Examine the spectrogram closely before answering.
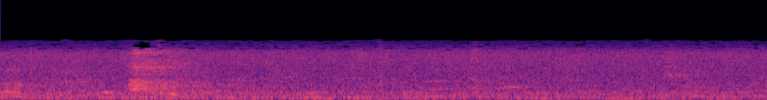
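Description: An audience murmurs softly in a large echoing hall.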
